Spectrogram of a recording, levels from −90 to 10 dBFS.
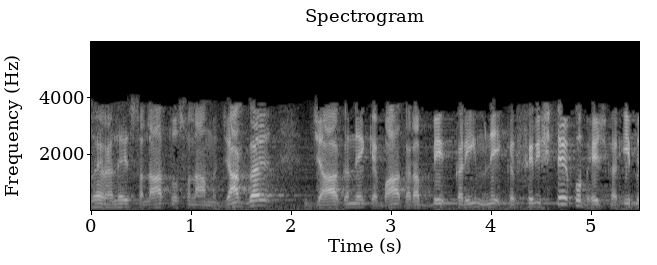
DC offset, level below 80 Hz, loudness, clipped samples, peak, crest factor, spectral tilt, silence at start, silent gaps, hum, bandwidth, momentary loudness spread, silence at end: under 0.1%; -64 dBFS; -22 LUFS; under 0.1%; -4 dBFS; 20 dB; -6 dB/octave; 0 s; none; none; 4.2 kHz; 9 LU; 0 s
